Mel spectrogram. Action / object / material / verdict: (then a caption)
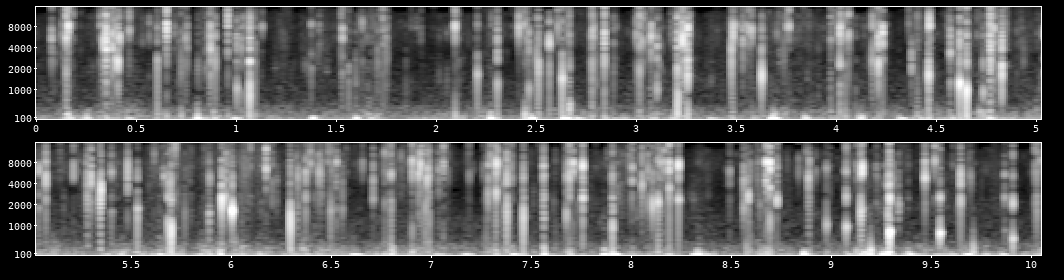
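scrape / faux fur microphone windscreen / faux fur / none. A fluffy faux fur windscreen on a microphone is rubbed and scratched with the fingertips of both hands. The result is a dense, continuous stream of crackling, crunching rustles with a heavy low rumble underneath and bright scratchy bursts on top. The sharp grainy crackles come in quick succession for the whole clip.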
